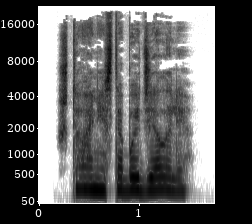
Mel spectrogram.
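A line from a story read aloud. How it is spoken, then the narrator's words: Barely audible. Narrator (Russian): выговариваю еле слышно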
